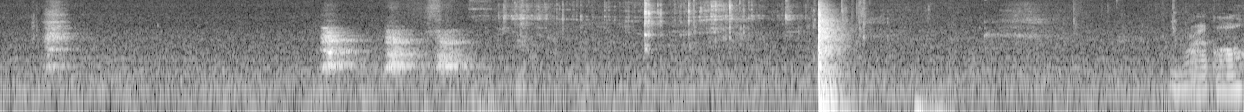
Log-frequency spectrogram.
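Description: A dog barks indoors a few times, a sharp loud bark near the middle followed by a softer one, with quieter yips and household rustles scattered around it.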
